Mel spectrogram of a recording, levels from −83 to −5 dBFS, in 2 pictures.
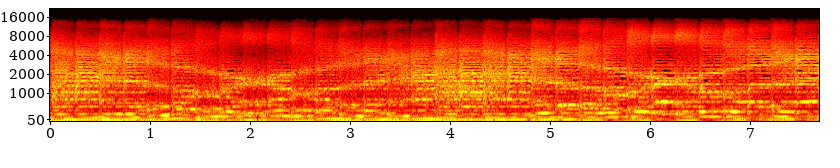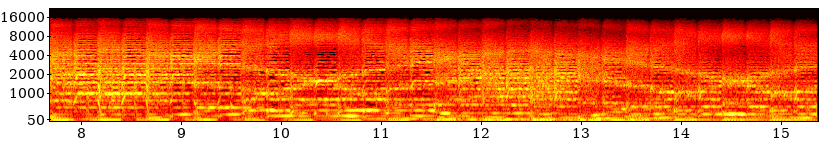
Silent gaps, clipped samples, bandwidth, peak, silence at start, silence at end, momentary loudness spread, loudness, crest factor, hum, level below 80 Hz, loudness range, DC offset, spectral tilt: none; under 0.1%; 16 kHz; -4 dBFS; 0 s; 0 s; 8 LU; -20 LUFS; 16 dB; none; -30 dBFS; 5 LU; under 0.1%; -2.5 dB/octave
